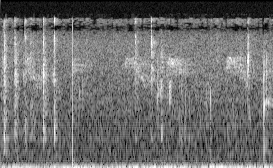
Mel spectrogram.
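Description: Quick, light clicks of a computer keyboard as a file name is typed into a save dialog, a close, irregular run of keystrokes with no talking.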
